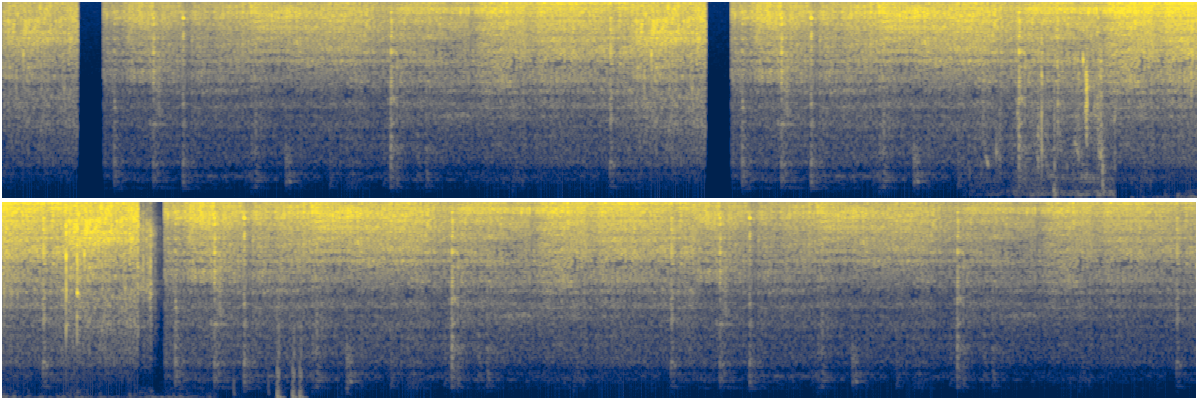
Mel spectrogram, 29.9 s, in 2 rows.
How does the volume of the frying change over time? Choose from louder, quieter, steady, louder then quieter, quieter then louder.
louder then quieter.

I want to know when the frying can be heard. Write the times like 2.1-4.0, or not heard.
0.0-29.8.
